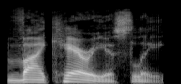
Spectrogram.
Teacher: this adverb has five syllables and the stress is on that second syllable vicariously the third syllable it's like that letter I just has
